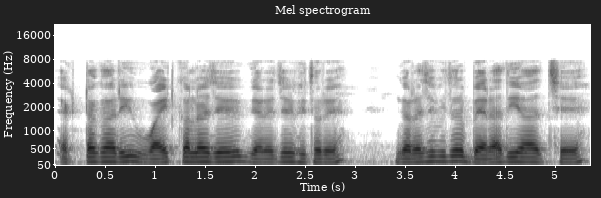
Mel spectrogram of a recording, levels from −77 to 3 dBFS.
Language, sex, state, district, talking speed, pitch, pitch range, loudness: Bengali, male, Assam, Kamrup Metropolitan, 125 wpm, 125 Hz, 115-130 Hz, -14 LUFS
